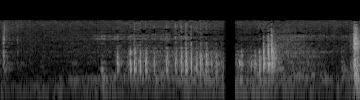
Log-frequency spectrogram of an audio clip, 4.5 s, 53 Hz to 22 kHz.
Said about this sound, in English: There, and then set the clock at 2 hours like this. Door should open.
